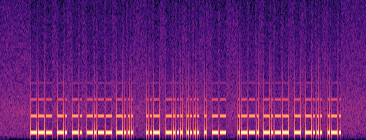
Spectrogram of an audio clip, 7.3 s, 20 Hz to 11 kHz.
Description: Morse code, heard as a keyed tone, hand-sent with a paddle, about 34 wpm, 640 Hz. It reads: ONNYB UBHEM PYTBR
